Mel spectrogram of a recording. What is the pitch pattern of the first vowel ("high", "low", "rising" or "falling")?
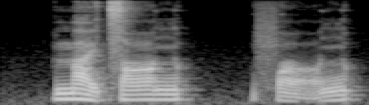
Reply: falling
